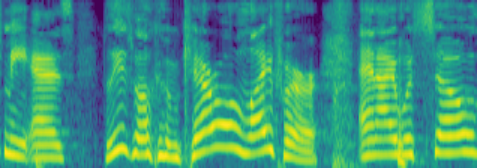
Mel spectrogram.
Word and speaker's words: Leifer: mustache it's Carol leafer it's lifer now I changed it yeah maybe I was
